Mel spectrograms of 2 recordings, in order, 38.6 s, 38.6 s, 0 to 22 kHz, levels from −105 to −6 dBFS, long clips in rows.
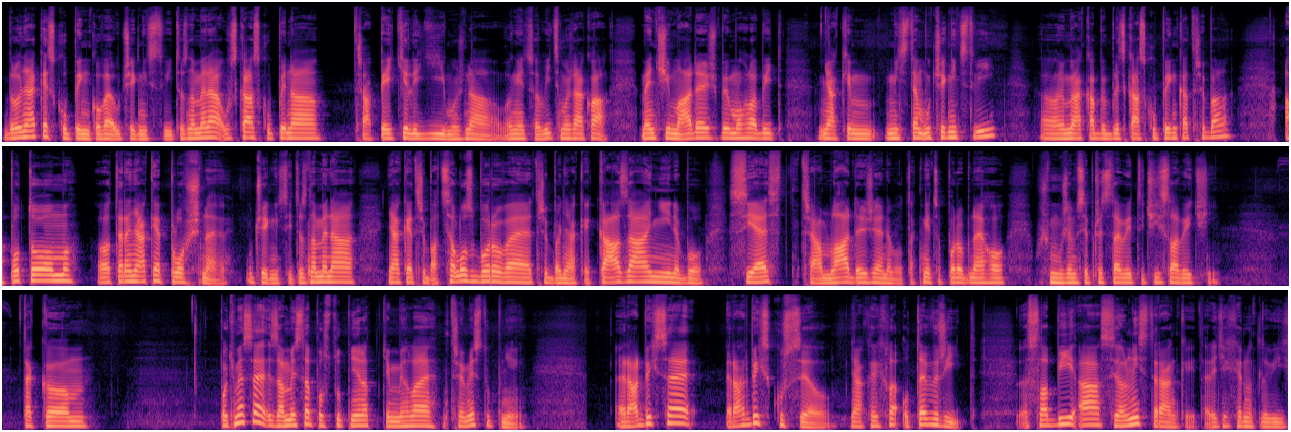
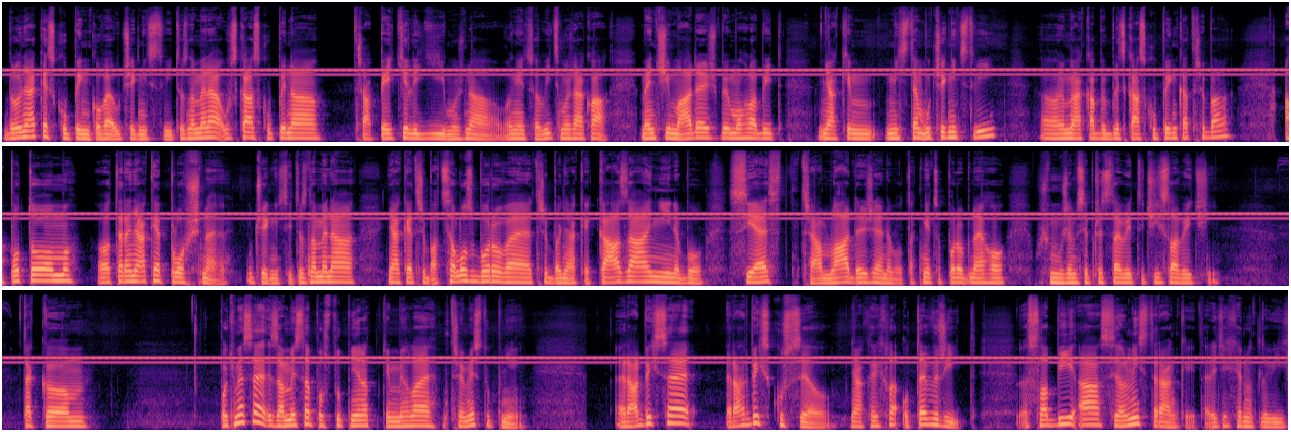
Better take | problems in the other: first | high-pitched whine; loud; throughout; 3 kHz, 9 dB below the speech

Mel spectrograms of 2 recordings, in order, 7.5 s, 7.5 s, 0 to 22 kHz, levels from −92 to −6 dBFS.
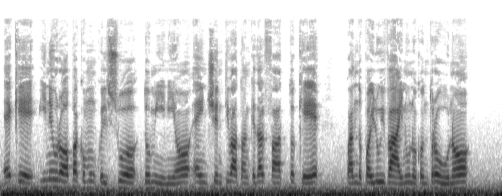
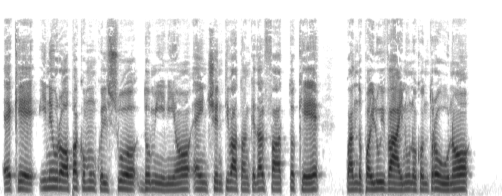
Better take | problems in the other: second | low rumble; noticeable; throughout; 20 dB below the speech

